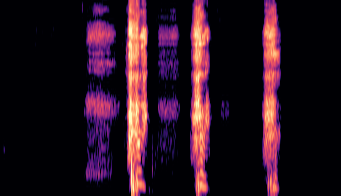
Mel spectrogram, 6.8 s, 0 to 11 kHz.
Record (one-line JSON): {"exhalation_length": "6.8 s", "exhalation_amplitude": 32768, "exhalation_signal_mean_std_ratio": 0.26, "survey_phase": "beta (2021-08-13 to 2022-03-07)", "age": "45-64", "gender": "Female", "wearing_mask": "No", "symptom_cough_any": true, "symptom_new_continuous_cough": true, "symptom_fatigue": true, "symptom_fever_high_temperature": true, "symptom_headache": true, "symptom_change_to_sense_of_smell_or_taste": true, "symptom_onset": "3 days", "smoker_status": "Never smoked", "respiratory_condition_asthma": false, "respiratory_condition_other": false, "recruitment_source": "Test and Trace", "submission_delay": "1 day", "covid_test_result": "Positive", "covid_test_method": "ePCR"}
